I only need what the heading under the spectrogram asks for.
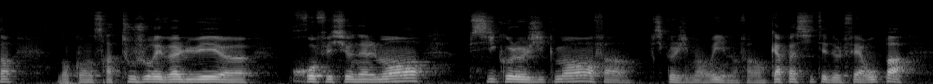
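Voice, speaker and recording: A man at medium pitch, moderate pace, fairly even intonation. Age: 30s. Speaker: humanitarian logistician. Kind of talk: interview. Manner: hesitant, many fillers and repetitions.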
